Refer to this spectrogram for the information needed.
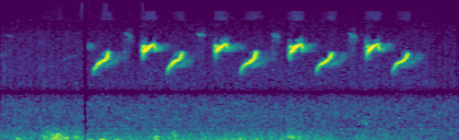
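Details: Wild Japanese tit, Parus minor, singing a clear, high two-note phrase, a sharp note then a lower rising slur, repeated steadily about four times, with faint low background rumble.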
